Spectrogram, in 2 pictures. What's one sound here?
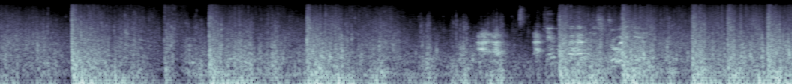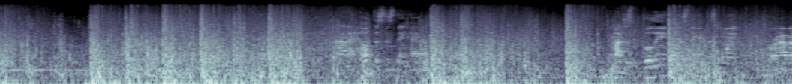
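Muffled underwater blasts and thuds rumble repeatedly.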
